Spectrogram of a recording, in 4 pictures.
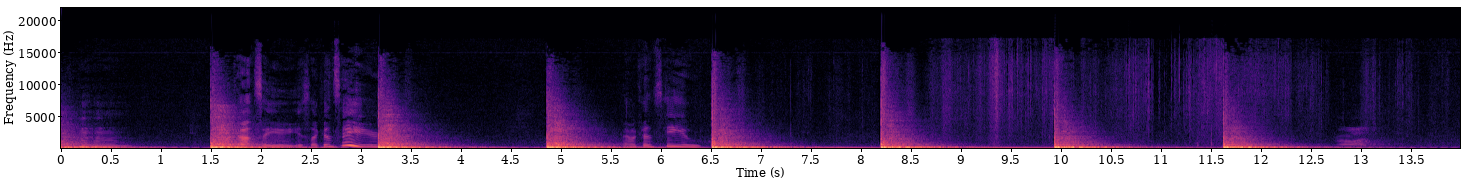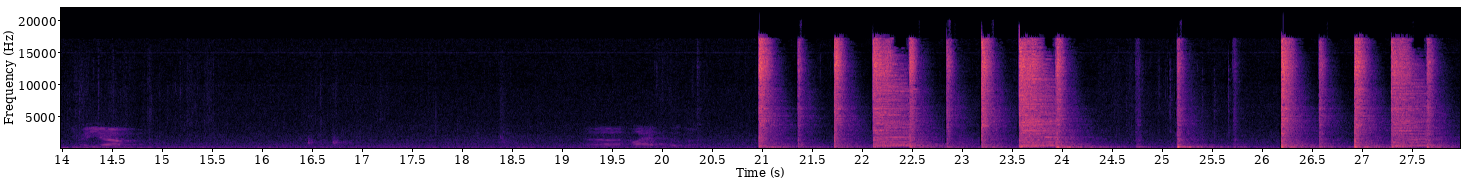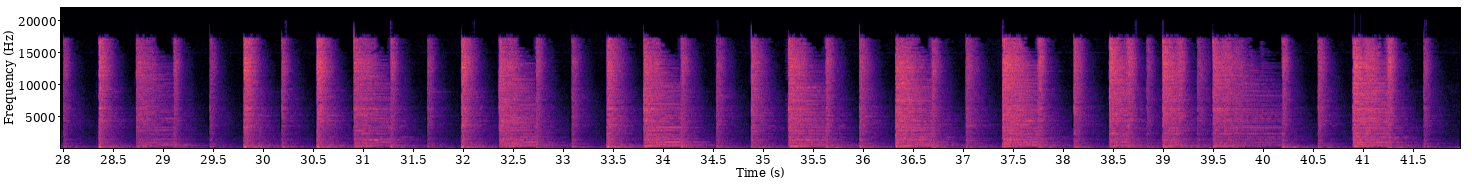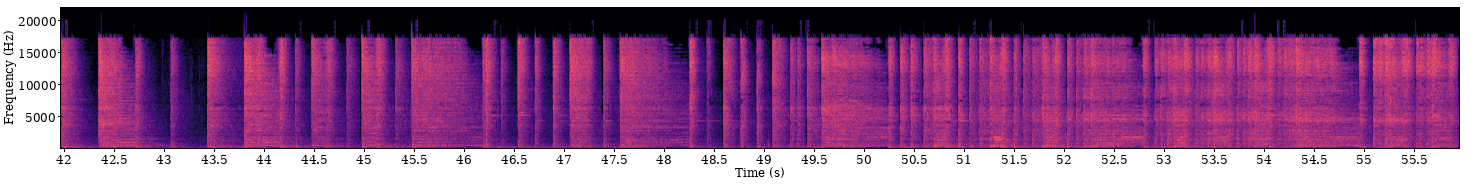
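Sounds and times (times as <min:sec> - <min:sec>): drum kit playing: 0:00.0 - 0:14.4, 0:27.0 - 0:55.9
hi-hat and cymbals: 0:26.2 - 0:55.9.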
